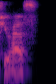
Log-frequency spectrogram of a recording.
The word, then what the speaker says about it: Juhász: It's Andras Juhas.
